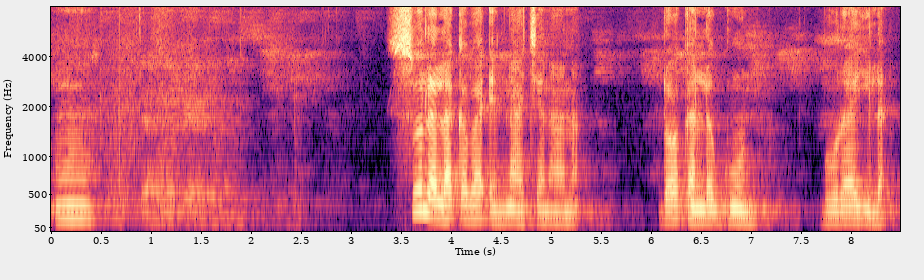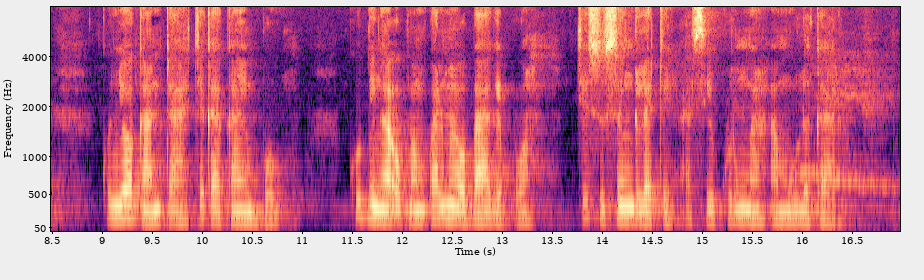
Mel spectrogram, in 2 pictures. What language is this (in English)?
Southern Dagaare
